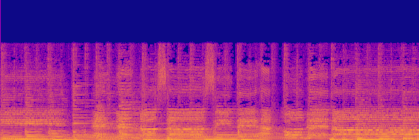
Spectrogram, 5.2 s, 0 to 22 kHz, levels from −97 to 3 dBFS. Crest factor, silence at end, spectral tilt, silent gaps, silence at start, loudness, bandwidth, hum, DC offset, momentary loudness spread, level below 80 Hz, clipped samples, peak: 14 dB; 0 s; -4.5 dB/octave; none; 0 s; -22 LUFS; 15.5 kHz; none; under 0.1%; 4 LU; -28 dBFS; under 0.1%; -8 dBFS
